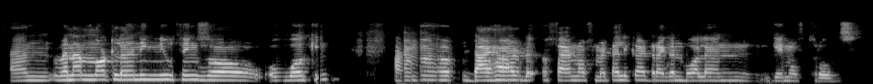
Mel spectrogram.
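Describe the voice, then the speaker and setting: A man with a fairly high voice walks listeners through a technical webinar, his voice nasal from a cold. He hesitates often, filling gaps and restarting phrases. The sound is muffled and lo-fi, like a webinar conference call. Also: a bit bright. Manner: hesitant, many fillers and restarts. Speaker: webinar presenter. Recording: dull lo-fi webinar audio.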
